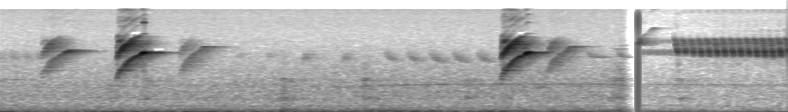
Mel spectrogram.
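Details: Canary in a recording meant to coax other canaries into song; scattered sharp slurred chirps in two clusters, then a fast, even, buzzy trill starting near the end.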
